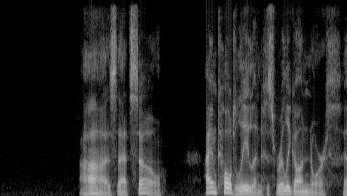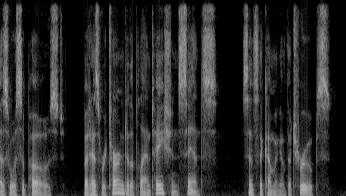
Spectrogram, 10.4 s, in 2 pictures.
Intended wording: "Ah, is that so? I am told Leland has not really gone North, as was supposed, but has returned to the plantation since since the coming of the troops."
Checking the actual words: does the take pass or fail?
fail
